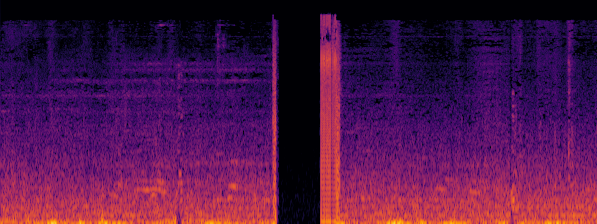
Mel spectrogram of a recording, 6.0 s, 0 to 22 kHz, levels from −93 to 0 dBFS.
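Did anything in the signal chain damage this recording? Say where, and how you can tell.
Yes, two stages left audible damage.

At 1.74 to 1.82 s and again at 5.08 to 5.17 s the audio skips forward, and each jump is followed by a garbled stretch of about 80 ms, roughly three 26.1 ms frames. That pattern points to the codec stage, most likely a broken MP3 bit reservoir. Frames were cut out of the stream, and the frames that followed went looking back for borrowed data and decoded someone else's bytes until the stream resynchronised.

From 2.73 to 3.39 s a cable was pulled and plugged in somewhere in the analogue wiring. A pop opens the event, then the signal drops to near silence for about 0.61 s. Within that gap comes roughly 157 ms of 50 Hz mains buzz while only the plug tip was making contact, and a second pop as the sound returns. The pops are the step change of a live connection breaking and remaking.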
